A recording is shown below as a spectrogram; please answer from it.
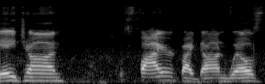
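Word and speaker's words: Ajan: summer Wells case Dudley a John is once a John I was pronouncing it wrong it's a John a-j-a-n did by authorities W.A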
